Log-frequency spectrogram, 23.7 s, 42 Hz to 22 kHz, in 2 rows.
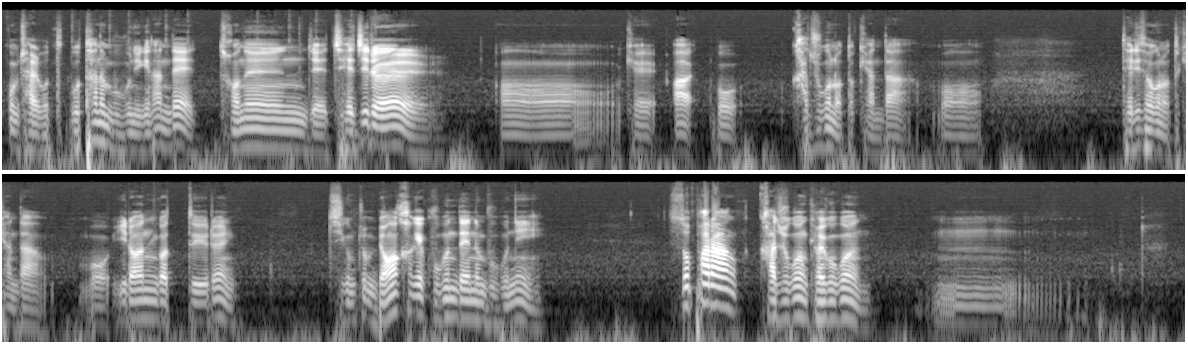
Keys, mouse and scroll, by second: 2.5 shift+middle click.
